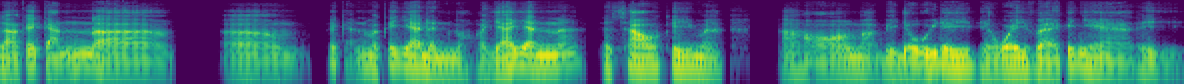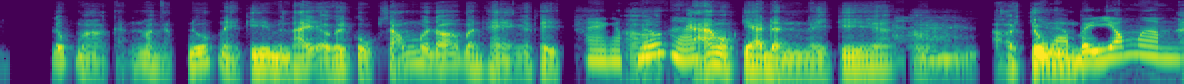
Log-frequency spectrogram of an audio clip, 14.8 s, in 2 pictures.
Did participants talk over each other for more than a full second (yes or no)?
no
